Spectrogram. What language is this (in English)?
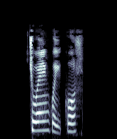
Matsés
